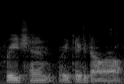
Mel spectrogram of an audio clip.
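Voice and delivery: quiet repeat. Real, not acted. Repeats own offer quietly.

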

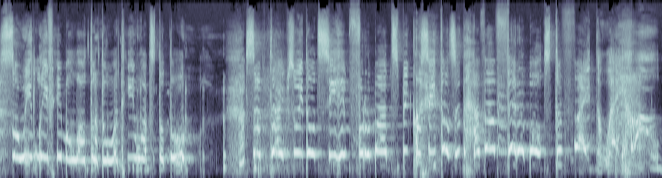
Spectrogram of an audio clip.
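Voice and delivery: ant voice. Pretend. Playing talking ants.

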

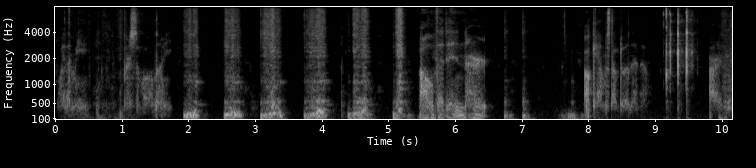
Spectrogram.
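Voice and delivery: very soft whisper close to the mic; ASMR whisper. Real, not acted. Winding down the ASMR for podcast listeners, whispering. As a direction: keep it hushed, barely voiced. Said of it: "do a little A S M R".

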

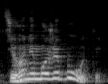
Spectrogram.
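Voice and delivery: high, loud cry of disbelief; shocked high protest; alarmed cry. Acted. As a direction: refuse to believe it, crying out. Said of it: "закричав Мишко".

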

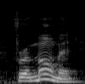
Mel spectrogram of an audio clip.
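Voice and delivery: usual speaking voice

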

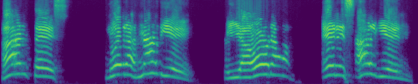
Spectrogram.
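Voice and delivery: loud and high, proclaiming to a neighbour; shouted declaration. Acted. Preacher shows what to tell the person beside you, shouting. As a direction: call it out with fervour. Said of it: "voltea de al lado y dile".

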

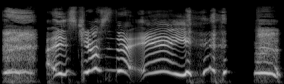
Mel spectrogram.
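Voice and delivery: high, giggling through the words; breaking into helpless laughter; laughing. Real, not acted. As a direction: crack up while trying to speak. Laughing fit at own reading.

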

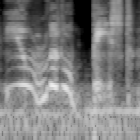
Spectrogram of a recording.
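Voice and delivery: very high, strained, drawn-out fury; furious. A narrator's reading. Mother cursing her defiant son, furious.

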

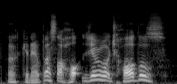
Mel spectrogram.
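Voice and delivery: ordinary talk

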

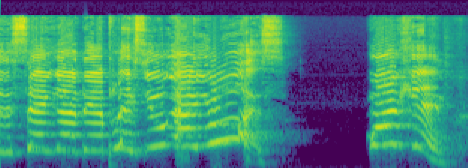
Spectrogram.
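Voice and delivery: shouted, high and loud; loud comeback. Retold or imitated. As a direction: fire it back at him loudly. Retold heated comeback to insult.

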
